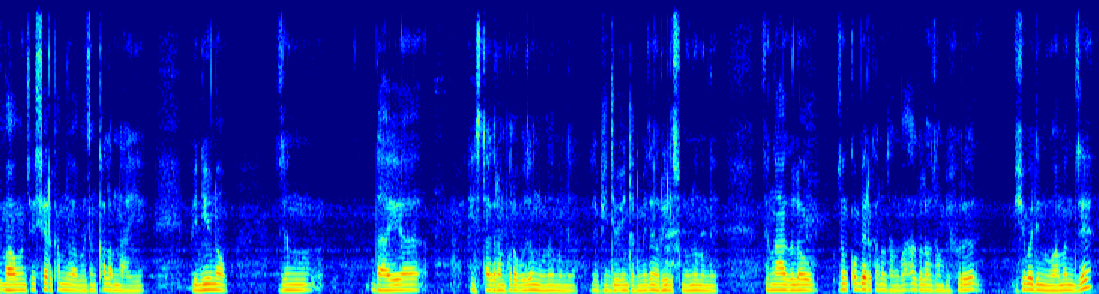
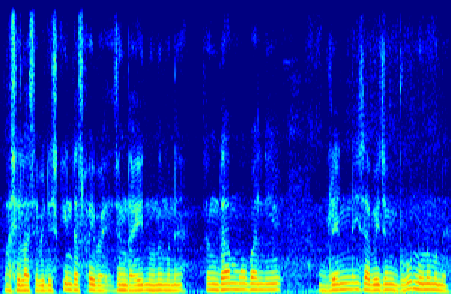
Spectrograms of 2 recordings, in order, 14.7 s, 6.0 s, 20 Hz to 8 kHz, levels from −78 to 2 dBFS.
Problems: constant background noise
